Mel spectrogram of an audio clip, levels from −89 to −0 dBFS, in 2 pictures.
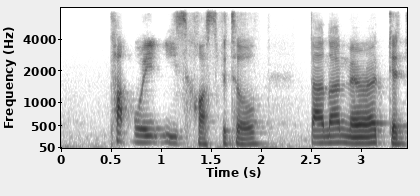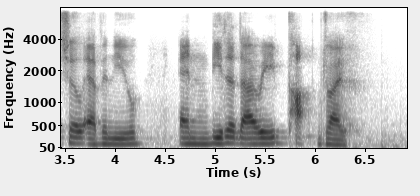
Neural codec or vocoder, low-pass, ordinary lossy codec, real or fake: codec, 16 kHz, 1 kbps, X-Codec, HuBERT features, trained on general audio; 7.2 kHz; Opus, 64 kbps; fake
